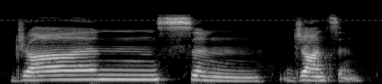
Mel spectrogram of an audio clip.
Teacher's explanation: The last syllable, which is unaccented, sn, is basically an S straight into the N. Sn. There is a little bit of a schwa thrown in there in the middle.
